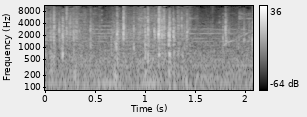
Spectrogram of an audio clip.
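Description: A plastic tortilla-chip bag crinkling as a hand reaches in and pulls out a chip: a run of sharp crackles, loudest near the start and again about a second in.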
